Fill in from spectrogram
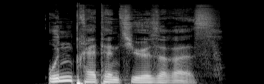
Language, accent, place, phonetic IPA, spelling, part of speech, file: German, Germany, Berlin, [ˈʊnpʁɛtɛnˌt͡si̯øːzəʁəs], unprätentiöseres, adjective, De-unprätentiöseres.ogg
- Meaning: strong/mixed nominative/accusative neuter singular comparative degree of unprätentiös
